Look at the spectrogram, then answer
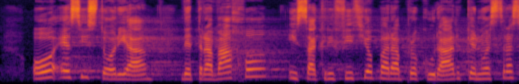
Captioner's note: speaking Spanish continues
